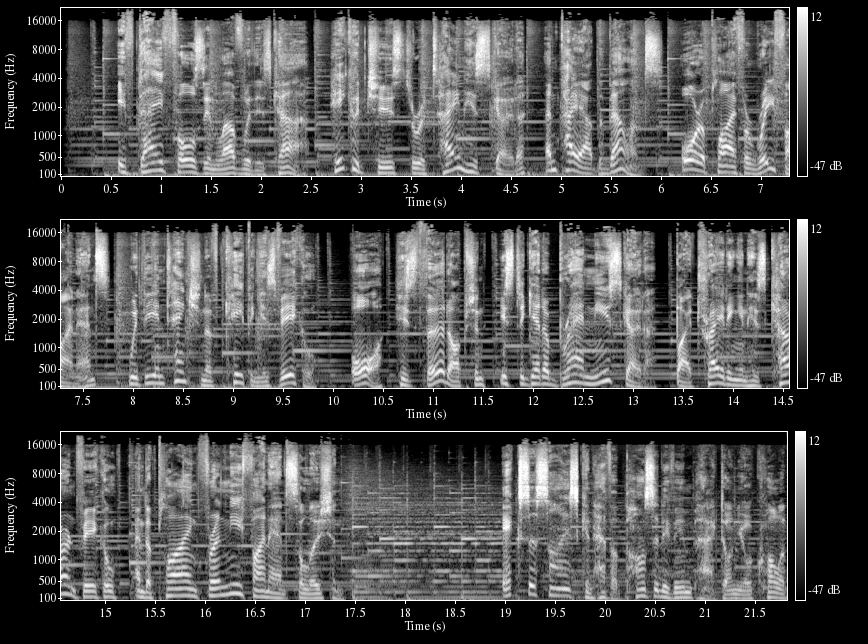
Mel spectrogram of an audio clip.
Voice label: narration; VO Demo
